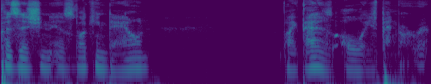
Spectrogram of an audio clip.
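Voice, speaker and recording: Somewhat breathy and monotone, a man speaks at a moderate pace and medium pitch with flat intonation. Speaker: gaming vlogger. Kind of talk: casual vlog monologue. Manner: halting, many fillers.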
